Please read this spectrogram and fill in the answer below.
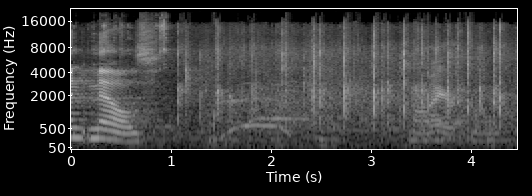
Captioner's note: cheering & Applause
